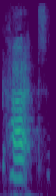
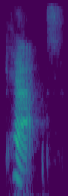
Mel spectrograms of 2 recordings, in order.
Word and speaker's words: cut: so now you're saying it so now do cut cat cut cut yeah there you go yeah so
